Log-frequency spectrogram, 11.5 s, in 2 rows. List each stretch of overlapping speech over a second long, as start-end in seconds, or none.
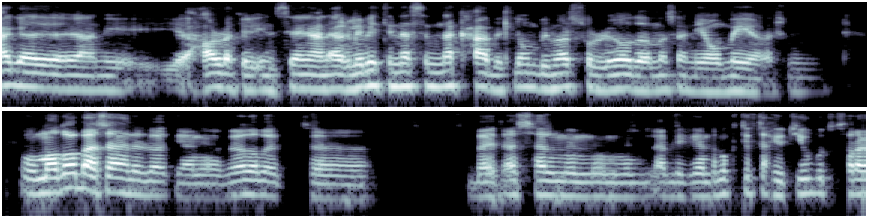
none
